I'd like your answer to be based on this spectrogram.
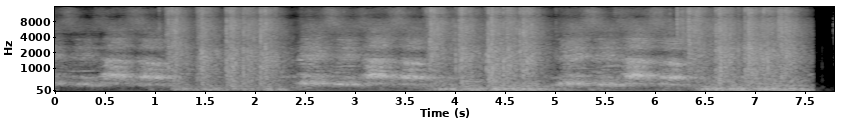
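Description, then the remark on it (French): A loud crowd of fans at a wrestling event cheers and chants for the athletes in rhythmic waves, with heavy thumps and stomping pulsing roughly every few seconds under the continuous roar. “mais une foule aussi qui sait récompenser les athlètes et le spectacle merveilleux sous leurs yeux.”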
